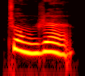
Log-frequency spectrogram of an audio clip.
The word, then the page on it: 重任: zhòng rèn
